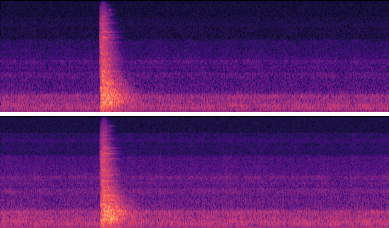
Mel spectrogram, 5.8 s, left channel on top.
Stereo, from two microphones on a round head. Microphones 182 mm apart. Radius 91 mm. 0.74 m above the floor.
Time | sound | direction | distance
1.5 | a gunshot | 85° left | 2.0 m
